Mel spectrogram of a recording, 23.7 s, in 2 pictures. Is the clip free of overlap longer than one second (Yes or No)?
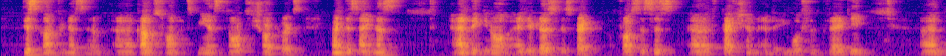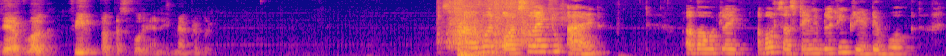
Yes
